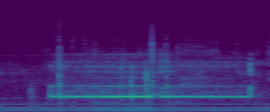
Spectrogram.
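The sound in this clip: A telephone ringback tone heard on an outgoing call: one steady, mid-pitched beep lasting about a second and a half, clear above a faint line hiss, with no talk.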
